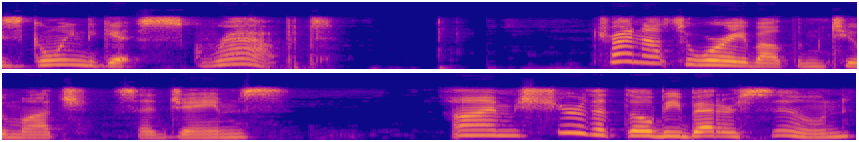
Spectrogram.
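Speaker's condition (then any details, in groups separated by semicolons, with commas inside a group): No condition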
